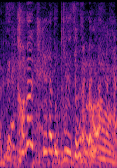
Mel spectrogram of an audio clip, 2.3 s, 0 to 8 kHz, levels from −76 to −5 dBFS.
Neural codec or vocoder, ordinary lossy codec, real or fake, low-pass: codec, 16 kHz, 2 kbps, FreqCodec, larger model; none; fake; none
